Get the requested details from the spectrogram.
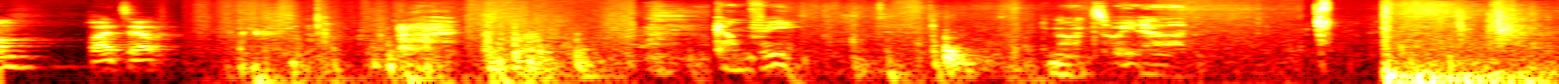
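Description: A man speaks softly and warmly, close by.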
